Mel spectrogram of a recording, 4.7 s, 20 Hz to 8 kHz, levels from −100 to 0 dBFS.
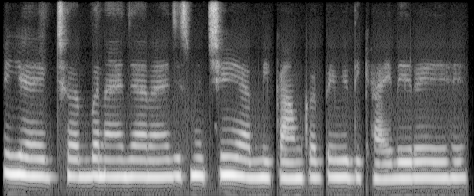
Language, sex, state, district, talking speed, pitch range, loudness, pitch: Hindi, female, Gujarat, Valsad, 215 wpm, 210-230 Hz, -14 LUFS, 220 Hz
